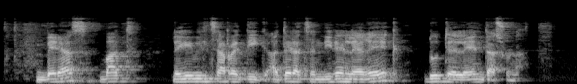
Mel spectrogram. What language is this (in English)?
Basque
